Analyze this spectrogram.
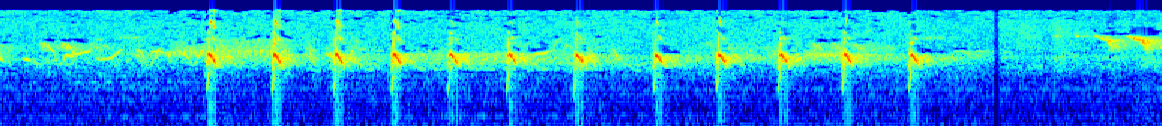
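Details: After a soft, wavering start, a Wood Sandpiper delivers a steady run of about twelve sharp, high whistled notes, roughly three per second, then falls quiet.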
